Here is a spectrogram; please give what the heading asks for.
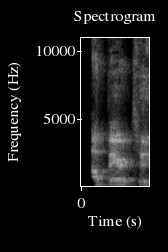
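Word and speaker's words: UPair 2: So are you familiar with the, I don't know if it's pronounced U-Pair or Up Air 2? Up Air 2, yes.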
